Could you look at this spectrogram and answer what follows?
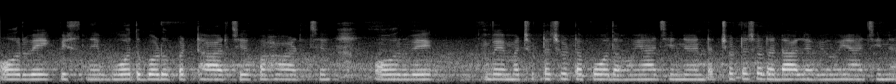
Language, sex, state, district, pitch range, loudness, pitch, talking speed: Garhwali, female, Uttarakhand, Tehri Garhwal, 230-235 Hz, -17 LUFS, 230 Hz, 140 wpm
